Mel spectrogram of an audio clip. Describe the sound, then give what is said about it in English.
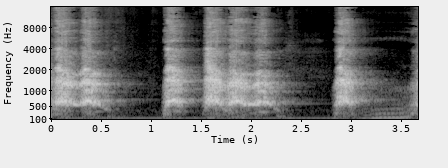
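A dog named Mojo barks in several sharp, loud bursts, two quick barks, then a pause and three more irregularly spaced, with no talking over them. “And we have Mojo barking.”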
